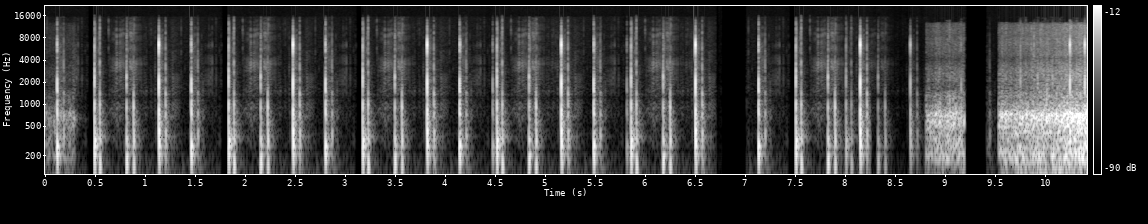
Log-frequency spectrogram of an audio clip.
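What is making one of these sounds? Footsteps tap quickly and evenly on a hard floor.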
